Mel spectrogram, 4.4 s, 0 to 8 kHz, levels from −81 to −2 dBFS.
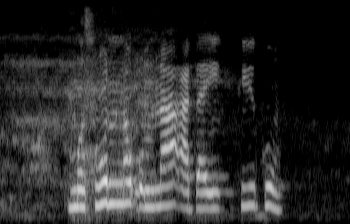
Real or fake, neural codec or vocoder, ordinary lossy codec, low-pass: fake; codec, 16 kHz, 4 kbps, FreqCodec, larger model; AAC, 48 kbps; 7.2 kHz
